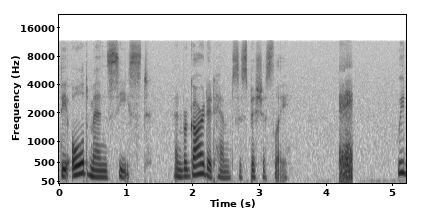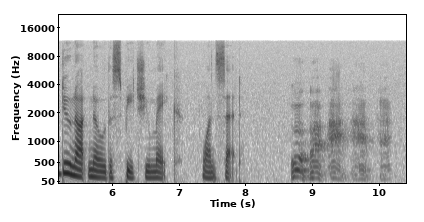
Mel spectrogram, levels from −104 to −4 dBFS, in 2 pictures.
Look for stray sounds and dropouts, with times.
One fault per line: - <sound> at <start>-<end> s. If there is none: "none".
- laugh at 4.2-4.4 s
- laugh at 8.7-10.2 s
